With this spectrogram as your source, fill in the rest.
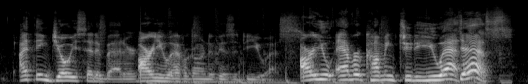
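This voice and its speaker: Very wide pitch swings, a very fast pace and big swings in loudness, with music in the background. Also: man, high pitch for a man. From Netherlands. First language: Dutch. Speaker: musician and YouTuber. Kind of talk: casual Q&A chat.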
